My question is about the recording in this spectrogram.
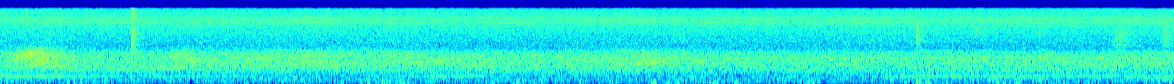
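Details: Steady loud low idling drone with one constant tone, heard outdoors through a window all night on a cold night, also described as whistling; not a generator, source unknown.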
